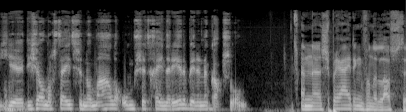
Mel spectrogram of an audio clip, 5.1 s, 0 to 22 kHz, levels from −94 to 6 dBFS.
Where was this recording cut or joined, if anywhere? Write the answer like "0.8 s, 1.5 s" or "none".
none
